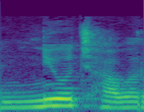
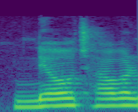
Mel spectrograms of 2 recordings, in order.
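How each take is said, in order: First: न्योछावर with a closed "o" in the first syllable; correct vowel demo. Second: न्योछावर with an open "au" in the first syllable; the mistaken au sound in न्योछावर; wrong vowel demo. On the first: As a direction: say न्योछावर as "nyo-chhavar". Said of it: "ओ की मात्रा लगेगी". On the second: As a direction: say न्योछावर as "nyau-chhavar". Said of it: "औ की मात्रा नहीं लगेगी". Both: Shown as a demonstration.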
